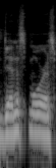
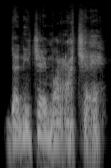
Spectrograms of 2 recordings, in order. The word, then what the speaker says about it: Dennis Morris: And number 2 is Dennis Morris. Wait till I'm gone. But my wife can only remember him by the incorrect pronunciation of Daniche Marache. She said you have to roll your R's.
